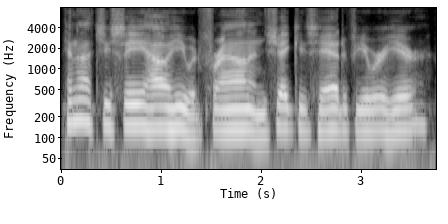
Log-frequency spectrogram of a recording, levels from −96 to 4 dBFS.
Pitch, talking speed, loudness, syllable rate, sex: 135 Hz, 240 wpm, -14 LUFS, 5.2 syllables/s, male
